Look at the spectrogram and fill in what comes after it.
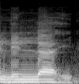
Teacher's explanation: اللہ کا لام زیر کی وجہ سے باریک پڑھا جائے گا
